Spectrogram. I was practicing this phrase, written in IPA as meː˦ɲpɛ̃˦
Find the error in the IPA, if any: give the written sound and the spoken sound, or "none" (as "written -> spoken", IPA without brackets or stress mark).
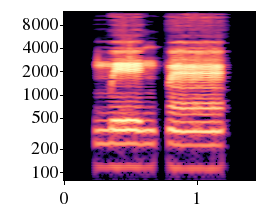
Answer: ɲ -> ŋ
